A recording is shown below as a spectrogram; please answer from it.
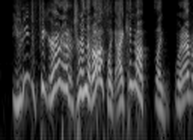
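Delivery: huffy annoyed outburst. Recounting demanding that someone in the car turn off a robot voice: retelling a huffy outburst. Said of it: "I really was like in a huff".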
